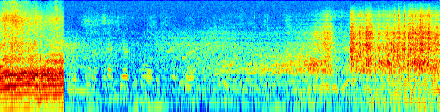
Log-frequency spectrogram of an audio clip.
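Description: A rally car engine whines in the distance and grows louder as the car approaches.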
